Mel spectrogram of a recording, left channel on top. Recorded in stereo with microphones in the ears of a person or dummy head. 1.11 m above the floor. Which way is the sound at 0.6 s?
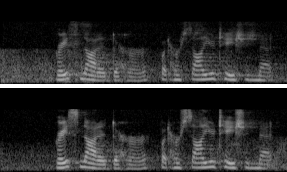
60° right (ahead or behind).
